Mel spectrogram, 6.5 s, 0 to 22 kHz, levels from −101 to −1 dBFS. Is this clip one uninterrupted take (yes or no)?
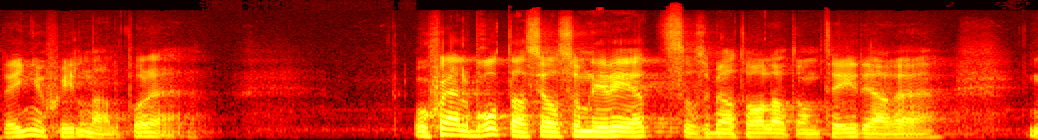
yes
